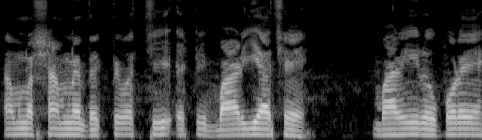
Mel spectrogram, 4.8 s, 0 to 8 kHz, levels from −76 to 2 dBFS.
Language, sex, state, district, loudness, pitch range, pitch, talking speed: Bengali, male, West Bengal, Malda, -18 LUFS, 120-125 Hz, 125 Hz, 110 wpm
